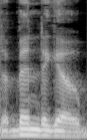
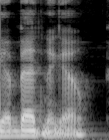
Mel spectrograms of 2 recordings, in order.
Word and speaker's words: Abednego: A lot of people pronounce it Abednego, but it's actually Abednego.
